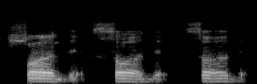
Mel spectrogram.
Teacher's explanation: Nah, dia tekanannya ke shin itu lebih tebal ya, lebih kuat. Kalau shod ya kita shod agak mencucu.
